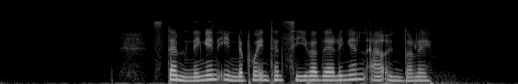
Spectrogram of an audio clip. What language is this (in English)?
Norwegian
